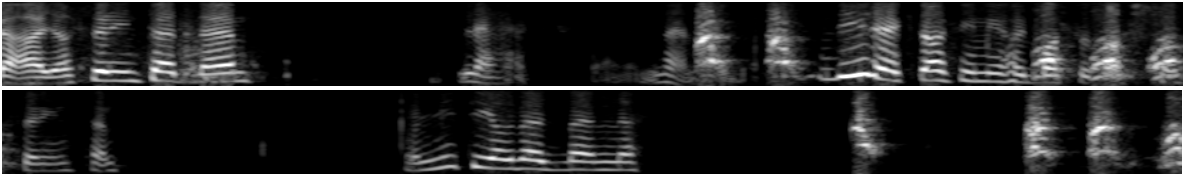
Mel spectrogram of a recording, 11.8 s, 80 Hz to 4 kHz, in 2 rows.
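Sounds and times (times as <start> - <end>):
speech: 0.0 - 1.4, 2.2 - 6.6, 7.9 - 9.2
dogs barking during a phone call: 3.4 - 4.1, 5.2 - 6.0, 10.2 - 11.8.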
